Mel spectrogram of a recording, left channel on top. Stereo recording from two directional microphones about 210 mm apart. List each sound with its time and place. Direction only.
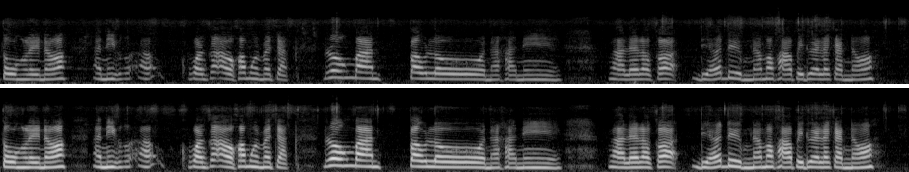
0.0 s speech: 45° right (ahead or behind)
